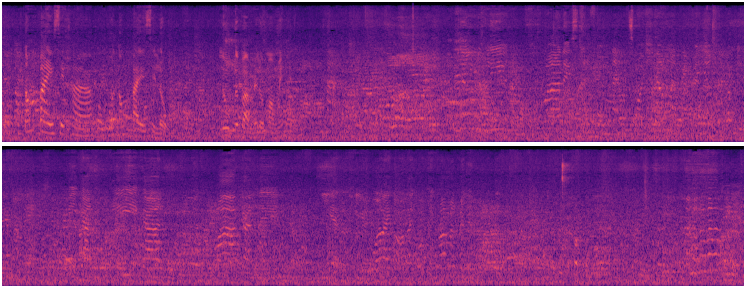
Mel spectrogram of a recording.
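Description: A young woman speaks calmly into a microphone close by.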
